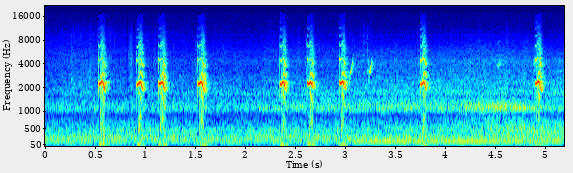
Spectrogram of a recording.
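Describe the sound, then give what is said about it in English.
Nine sharp, high-pitched squeaky calls from a bird being held in the hand. They come at irregular intervals as brief distinct bursts over a low, steady background hum. “Bird 304 here. While being handled.”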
